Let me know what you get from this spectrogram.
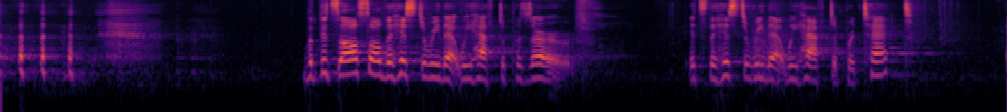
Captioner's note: laughter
